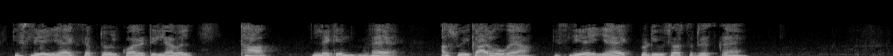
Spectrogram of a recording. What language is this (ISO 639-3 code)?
hin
